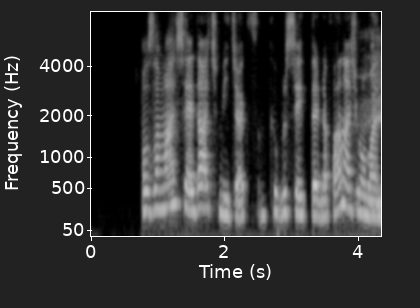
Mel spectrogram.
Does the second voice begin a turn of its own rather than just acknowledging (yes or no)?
yes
